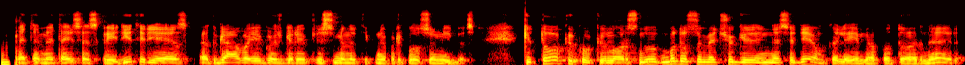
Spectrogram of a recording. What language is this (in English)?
Lithuanian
